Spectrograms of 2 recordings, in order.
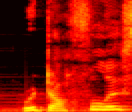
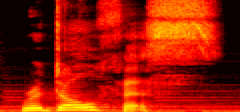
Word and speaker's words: Rodolphus: Rodolphus, there it is. Oh my God. Rodolphus. I've been saying Rodolphus this whole time, but it's Rodolphus.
